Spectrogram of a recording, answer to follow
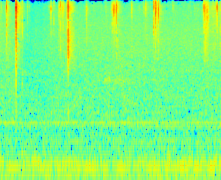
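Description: Plastic label of a Coca-Cola bottle being peeled away along its cut lines: faint crinkling, with a few sharp ticks and snaps as it tears.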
